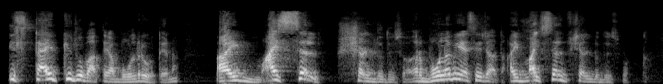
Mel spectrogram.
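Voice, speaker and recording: A male English teacher leads a grammar class in an animated, rising and falling voice. His tone is slightly husky and fairly high. He drills example sentences slowly and repeats them. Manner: lively, addresses students as beta, repeats phrases slowly.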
